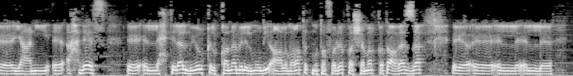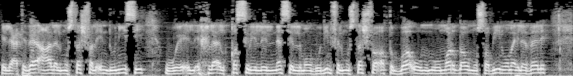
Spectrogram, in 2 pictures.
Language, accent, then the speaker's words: Arabic; Egypt; وإحنا كلنا مصريين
